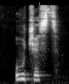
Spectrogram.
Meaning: 1. participation, partaking 2. share, part
- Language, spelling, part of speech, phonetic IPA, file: Ukrainian, участь, noun, [ˈut͡ʃɐsʲtʲ], Uk-участь.ogg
